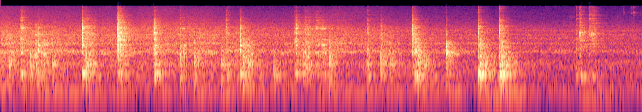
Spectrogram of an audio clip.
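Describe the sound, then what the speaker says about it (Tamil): Yogurt and mint being stirred into mutton biryani masala in a pot, with a string of close scraping and clattering ladle strokes over a soft sizzle from the pan. "இப்போ தயிர் ஊற்றிக்கலாம் நல்லா கிளறி விட்டுக்கலாம்"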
